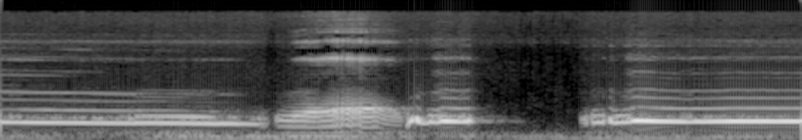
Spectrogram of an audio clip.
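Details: Barbary dove of the puter pelung type, kept at home, giving its long crying song of two notes. Long steady hum-like tone, a warbling break, silence, then another sustained mournful note.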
